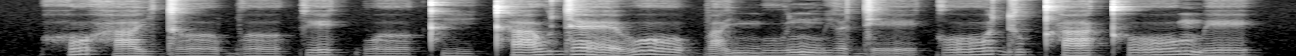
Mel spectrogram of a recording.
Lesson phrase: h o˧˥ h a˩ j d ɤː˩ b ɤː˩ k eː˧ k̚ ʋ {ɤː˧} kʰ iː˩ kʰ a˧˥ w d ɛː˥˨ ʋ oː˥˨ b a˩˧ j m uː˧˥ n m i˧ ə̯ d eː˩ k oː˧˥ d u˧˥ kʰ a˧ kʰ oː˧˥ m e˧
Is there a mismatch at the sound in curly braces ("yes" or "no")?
yes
